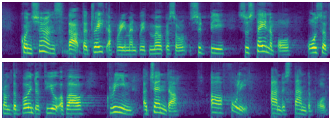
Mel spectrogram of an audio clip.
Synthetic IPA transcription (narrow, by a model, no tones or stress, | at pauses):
kə̃nsɜ˞nsðæt̪̚ðətʰɹ̥eɪtəɡɹĩːmɨ̃ntwɪðmɜ˞kəsəlˠʃɨd̚bi | sɨstẽɪ̃nəbəl̩ˠ | ʔɔlˠsoʊfɹʌ̃mðəpɔ̃ɪ̃ntɔvjʉːʔɔvaʊə˞ | ɡ̥ɹĩːnəd͡ʒɛ̃ndə | ʔəfʊlˠḭ | ʔʌ̃ndə˞stæ̃ndəb̰l̩ˠ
